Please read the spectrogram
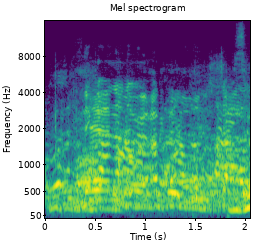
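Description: Speech only: young men's voices talking over one another.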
